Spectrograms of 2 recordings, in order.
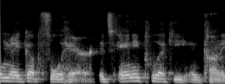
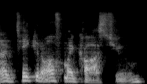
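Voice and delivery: normal talking voice

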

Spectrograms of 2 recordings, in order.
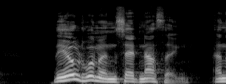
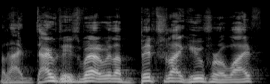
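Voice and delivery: troll sneering, a laugh in the voice; laughing troll insult. A narrator's reading. Throck taunts the old woman about her husband. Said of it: "Throck said".

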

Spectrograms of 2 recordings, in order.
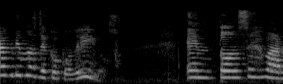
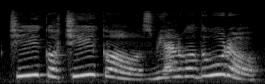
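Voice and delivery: aviso emocionado; 4 semitones higher, 7 dB louder, slower than usual. Acted. Oliverio avisa en el túnel.

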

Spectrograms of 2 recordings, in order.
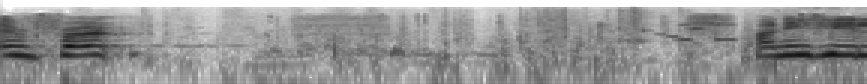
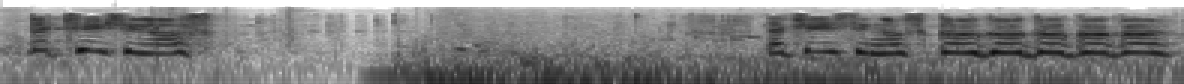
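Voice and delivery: urgent, higher panicked calls; being chased; 5 semitones higher than usual. Real, not acted. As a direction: hurry them along in a panic. Fleeing enemies in game.

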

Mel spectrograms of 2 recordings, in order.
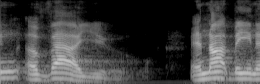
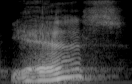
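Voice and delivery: put-on small, hushed child's hello; a timid kid picking up the phone, hushed; quiet little boy; 5 semitones lower, 11 dB quieter than usual. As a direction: answer softly like a shy little boy. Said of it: "real quiet and soft".

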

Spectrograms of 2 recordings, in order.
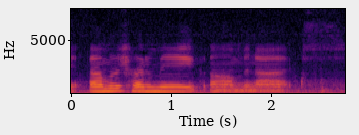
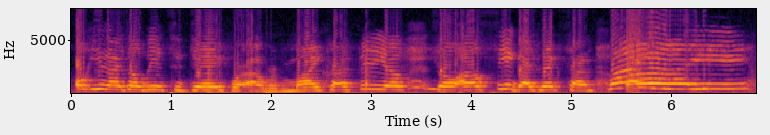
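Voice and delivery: louder, higher cheery goodbye; loud excited sign-off; 7 semitones higher, 9 dB louder than usual. Real, not acted. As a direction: wrap up the video with a loud shout.

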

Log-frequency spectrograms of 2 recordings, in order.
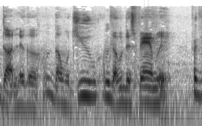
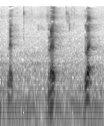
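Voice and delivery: normal talking voice

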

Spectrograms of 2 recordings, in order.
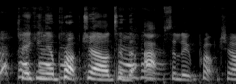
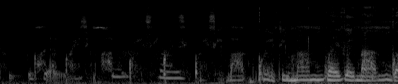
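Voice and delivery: very soft, whispered repetitive chant; playful whisper; 4 semitones lower, 17 dB quieter, faster than usual. Pretend. Mum telling baby about crazy mum, playful whisper. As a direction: whisper it over and over, tailing into a murmur.

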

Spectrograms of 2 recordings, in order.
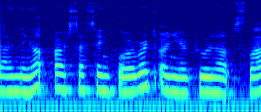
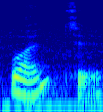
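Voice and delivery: ordinary talk

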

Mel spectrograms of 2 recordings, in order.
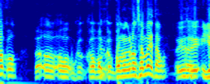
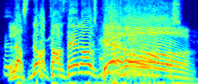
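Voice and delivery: announcer shout; 3 semitones higher, much slower than usual. Acted. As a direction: belt the segment title slowly. Announcing the segment title.

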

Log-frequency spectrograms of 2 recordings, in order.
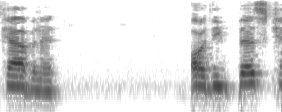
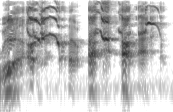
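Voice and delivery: high mocking laugh; 7 dB louder than usual. Mock laugh at the Democrats.

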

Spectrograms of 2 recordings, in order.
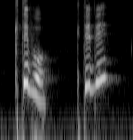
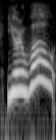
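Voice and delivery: normal talking voice

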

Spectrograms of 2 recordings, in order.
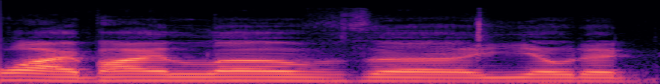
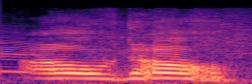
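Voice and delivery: alarmed shout; 6 semitones higher, 13 dB louder than usual. Real, not acted. Crash about to happen.

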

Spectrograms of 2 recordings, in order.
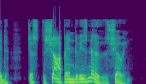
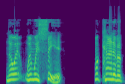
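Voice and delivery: much higher, disbelieving repeat; incredulous echo; 11 semitones higher, faster than usual. Acted. Yon challenges Craw's vague answer, high-pitched incredulity. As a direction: throw it back as an outraged question.

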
